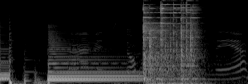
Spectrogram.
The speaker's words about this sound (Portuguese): Não sei o que há de errado comigo hoje. Tudo que eu pego cai no chão. E agora a tesoura tá ah, quebrada.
